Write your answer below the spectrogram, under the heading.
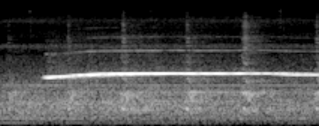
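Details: A pet bush stone-curlew on the Gold Coast, Australia, singing when coaxed by its owner: one long, eerie whistled wail that rises briefly, then holds a steady pitch for nearly three seconds over faint hiss.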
